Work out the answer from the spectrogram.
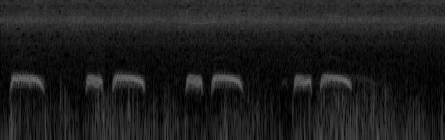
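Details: Spotted dove cooing at a trapping site with a tent snare in strong wind. Three phrases, each a short coo followed by a longer arched coo, with heavy low wind noise throughout.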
